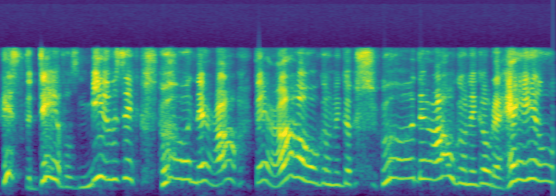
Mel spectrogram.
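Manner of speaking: high, quavering hammed-up preacher; teen mocking her preacher's rock-and-roll rant, high and hammed-up. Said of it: "And he's like".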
